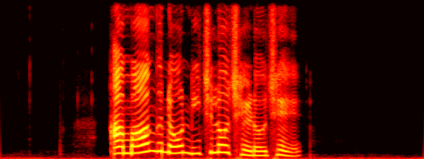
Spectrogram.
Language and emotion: Gujarati, neutral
